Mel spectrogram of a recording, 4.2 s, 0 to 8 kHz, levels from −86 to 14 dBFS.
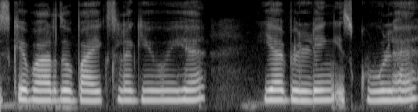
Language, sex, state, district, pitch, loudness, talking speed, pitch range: Hindi, female, Jharkhand, Deoghar, 225 Hz, -15 LUFS, 155 wpm, 220-230 Hz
